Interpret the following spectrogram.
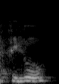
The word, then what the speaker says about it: Vilú: Vilú, que en Mapuzungún ellos no pronuncian las veas, por eso sería Filú, Tren Tren y Kai Kai Filú, en Mapuzungún.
